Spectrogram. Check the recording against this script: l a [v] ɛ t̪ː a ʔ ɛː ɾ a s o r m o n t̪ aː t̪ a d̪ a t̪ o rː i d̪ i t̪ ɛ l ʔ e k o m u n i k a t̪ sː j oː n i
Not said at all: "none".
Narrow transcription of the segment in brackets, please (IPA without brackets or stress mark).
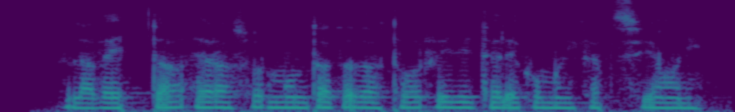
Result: v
